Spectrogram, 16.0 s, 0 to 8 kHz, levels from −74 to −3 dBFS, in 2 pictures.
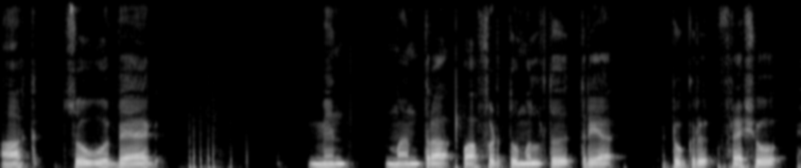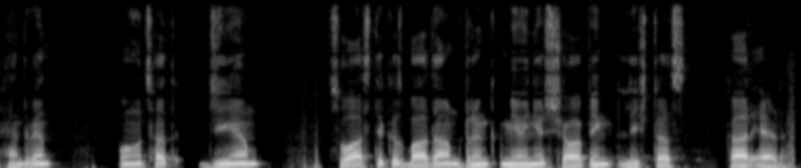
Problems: none marked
